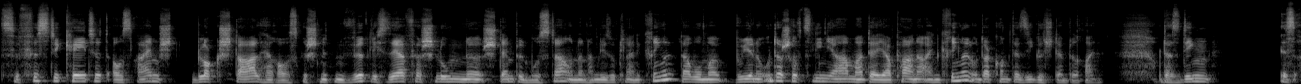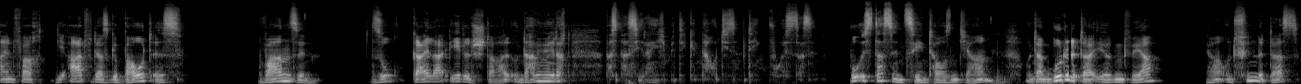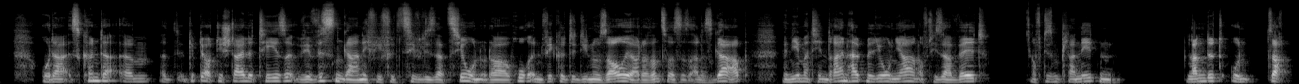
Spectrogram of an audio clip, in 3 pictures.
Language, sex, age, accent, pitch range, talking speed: German, male, 40-59, German, 115-155 Hz, 185 wpm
